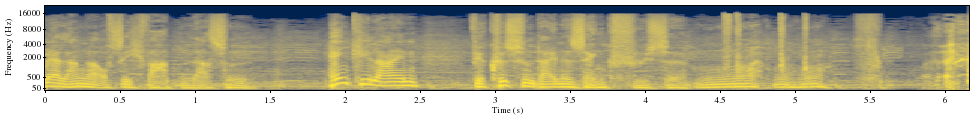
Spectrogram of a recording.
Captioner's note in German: Kussgeräusch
